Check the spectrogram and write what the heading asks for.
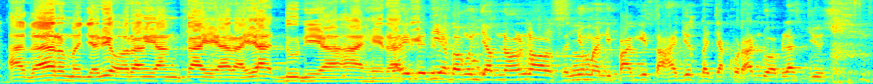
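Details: Adult man speaking; ordinary speech.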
